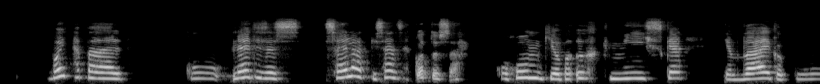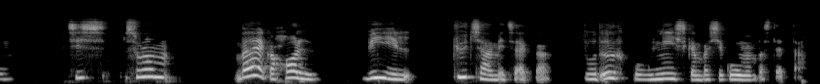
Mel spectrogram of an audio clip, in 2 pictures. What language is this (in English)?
Võro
